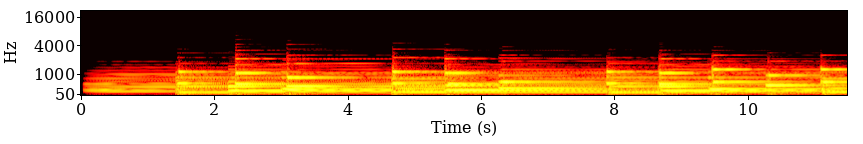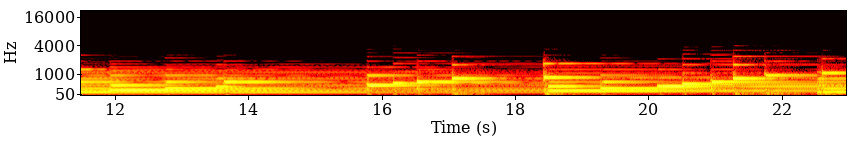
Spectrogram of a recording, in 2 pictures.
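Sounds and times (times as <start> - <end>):
piano music: 0.0 - 22.9.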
